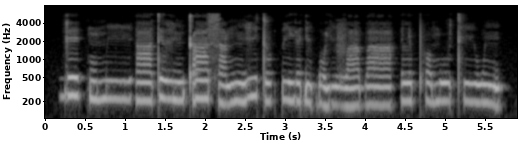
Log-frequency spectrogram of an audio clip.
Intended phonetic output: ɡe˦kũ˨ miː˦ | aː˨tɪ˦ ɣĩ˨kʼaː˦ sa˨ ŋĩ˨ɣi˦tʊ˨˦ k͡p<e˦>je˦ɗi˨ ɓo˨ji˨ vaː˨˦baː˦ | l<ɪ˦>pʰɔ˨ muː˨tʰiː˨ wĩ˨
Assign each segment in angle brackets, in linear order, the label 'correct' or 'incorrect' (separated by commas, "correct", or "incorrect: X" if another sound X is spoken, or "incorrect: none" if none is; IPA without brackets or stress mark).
incorrect: i˦, incorrect: ɪ˨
